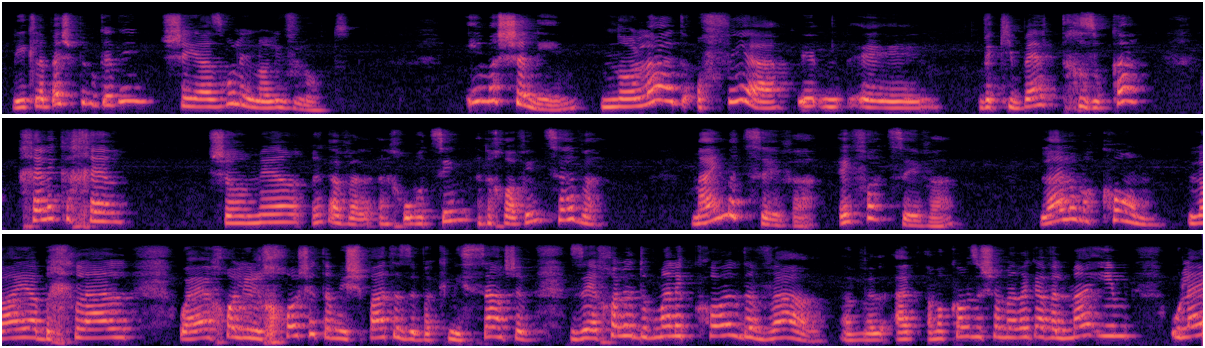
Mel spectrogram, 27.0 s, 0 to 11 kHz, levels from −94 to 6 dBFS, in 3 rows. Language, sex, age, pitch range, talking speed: Hebrew, female, 50-69, 205-285 Hz, 135 wpm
